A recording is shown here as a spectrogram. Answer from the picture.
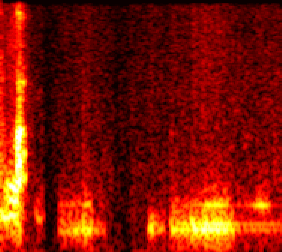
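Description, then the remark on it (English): A dog gives one sharp, loud bark, then follows with a few lower, softer grumbling whimpers in short bursts. No one speaks. “No, I'm not the one barking.”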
